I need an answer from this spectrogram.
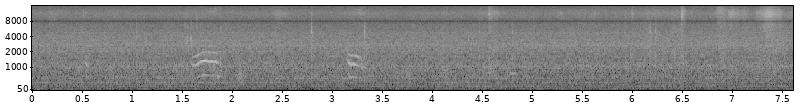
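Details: Newborn Husky–Collie mix puppies from Mika's first litter of six, two males and four females, born 14 January 2010; two short high squeaks about a second and a half apart, the first bending slightly, over steady background hiss.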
